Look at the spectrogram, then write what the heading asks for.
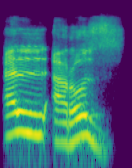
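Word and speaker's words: الأرز: Because we attach- pronounce the lam, so we say al-aruz. So it becomes lam qamariya because you hear the lam.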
